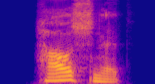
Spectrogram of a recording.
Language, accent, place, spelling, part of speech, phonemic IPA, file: German, Germany, Berlin, Haarschnitt, noun, /ˈhaːɐ̯ˌʃnɪt/, De-Haarschnitt.ogg
- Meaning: haircut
